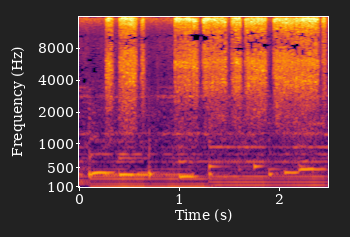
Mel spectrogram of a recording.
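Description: Air-fed gravity spray gun hissing as it sprays paint onto a steel panel, heard under background music with held notes that change pitch every half second or so.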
